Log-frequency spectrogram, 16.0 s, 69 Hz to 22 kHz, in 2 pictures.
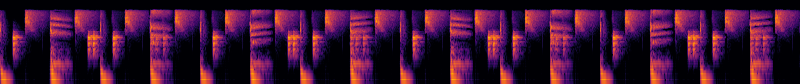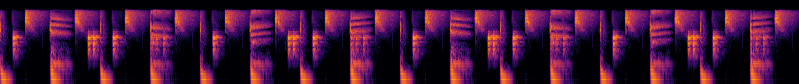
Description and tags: This is a 120 bpm rhythmic loop I created in Reason. It contains bassdrum, hihat, snare and congas.
rhythmic, rhythm, beat, conga, loop, congas, 120bpm, flanger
